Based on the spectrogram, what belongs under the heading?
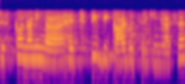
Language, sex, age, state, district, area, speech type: Tamil, female, 18-30, Tamil Nadu, Viluppuram, urban, conversation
